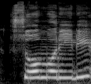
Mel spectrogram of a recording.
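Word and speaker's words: Tso Moriri: देखिए इसमें जो है स्पेलिंग जो है टी से शुरू हो रही है, लेकिन हम लोग इसको प्रोनाउंस करते हैं तो सो मोरिरी बोलते हैं, राइट। सोकर वेटलैंड कॉम्प्लेक्स, ठीक है। तो यहाँ पर याद रखिएगा कि टी जो है यहीं से ही याद हो जाना चाहिए आपको, ये लद्दाखी है और लद्दाखी में ऐसे ही बोला जाता है, स्पेलिंग आपका प्रोनाउंस करने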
